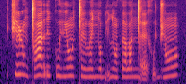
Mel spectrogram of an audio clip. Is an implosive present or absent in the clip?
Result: absent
